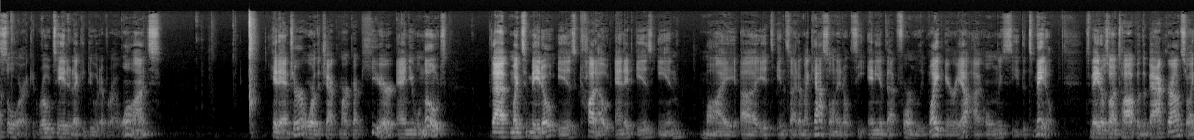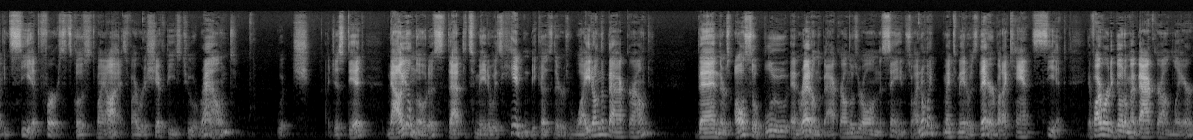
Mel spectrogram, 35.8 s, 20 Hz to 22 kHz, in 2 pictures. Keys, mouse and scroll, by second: 0.4 click, 1.6 click, 3.5 Return, 5.7 click, 6.3-6.6 alt+scroll up 1, 8.8 alt+scroll up 1, 13.8 alt+scroll down 1, 17.9 click, 20.7 click, 23.6 click, 33.6 click, 34.9 click.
